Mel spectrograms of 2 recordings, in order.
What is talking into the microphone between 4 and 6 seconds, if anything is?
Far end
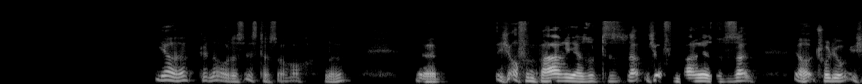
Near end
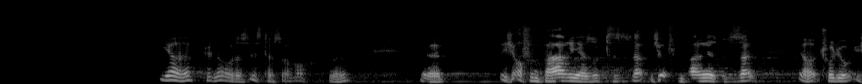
echo only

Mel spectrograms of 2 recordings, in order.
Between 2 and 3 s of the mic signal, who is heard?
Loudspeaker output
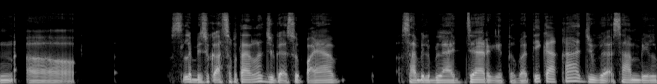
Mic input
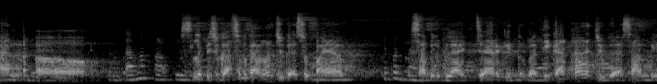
both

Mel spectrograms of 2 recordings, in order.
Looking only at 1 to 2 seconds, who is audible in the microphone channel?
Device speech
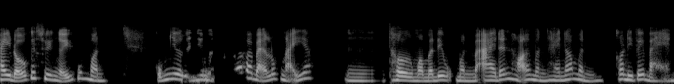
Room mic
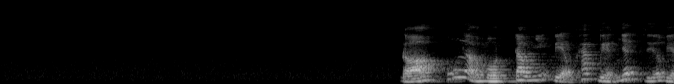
neither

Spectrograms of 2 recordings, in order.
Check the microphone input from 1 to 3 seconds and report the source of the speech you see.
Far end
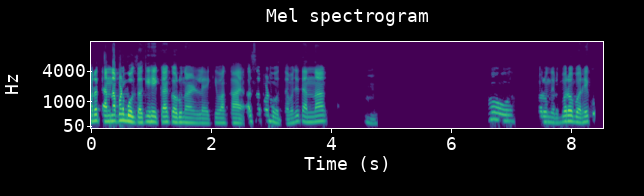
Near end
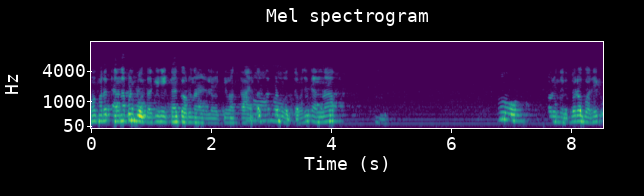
both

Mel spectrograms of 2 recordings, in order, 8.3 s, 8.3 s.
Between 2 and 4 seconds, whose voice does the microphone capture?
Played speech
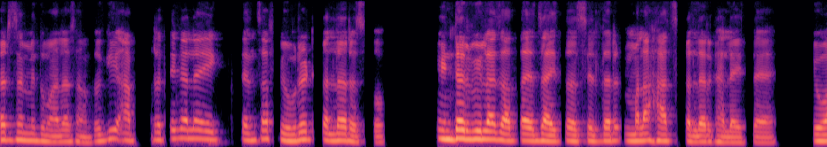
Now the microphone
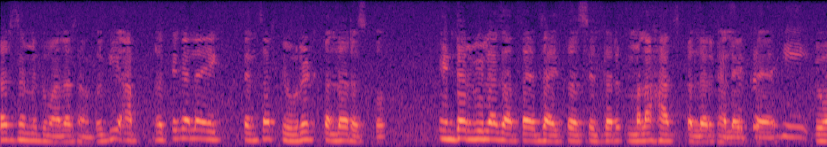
echo only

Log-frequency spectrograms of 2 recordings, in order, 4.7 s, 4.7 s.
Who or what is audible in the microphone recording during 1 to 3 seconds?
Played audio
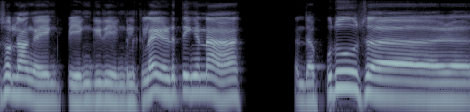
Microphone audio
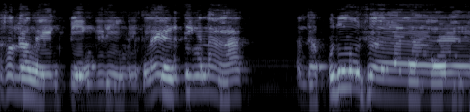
echo only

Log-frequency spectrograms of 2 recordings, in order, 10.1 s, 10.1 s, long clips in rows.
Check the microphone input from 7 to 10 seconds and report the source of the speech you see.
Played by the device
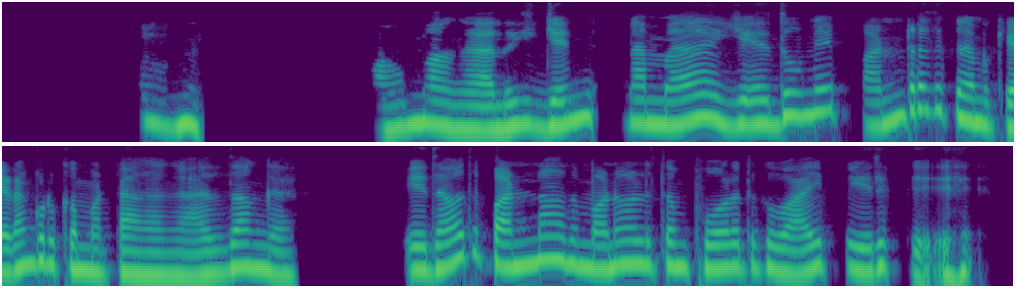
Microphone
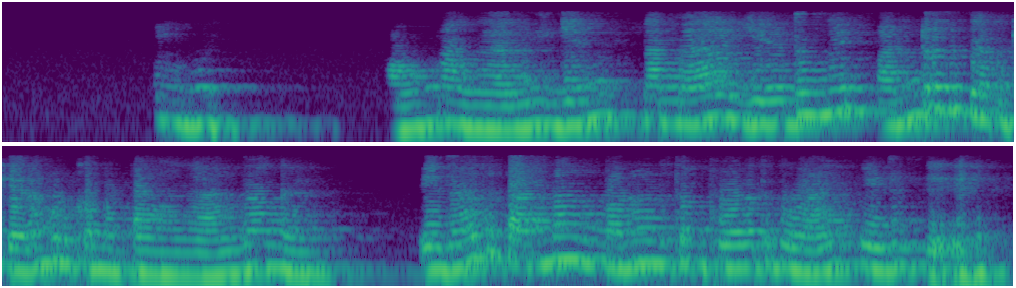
echo only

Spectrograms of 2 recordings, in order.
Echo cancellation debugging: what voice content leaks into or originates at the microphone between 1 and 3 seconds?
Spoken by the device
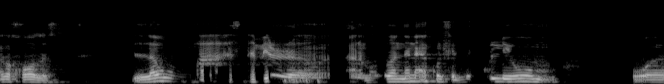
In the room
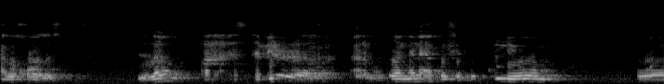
echo only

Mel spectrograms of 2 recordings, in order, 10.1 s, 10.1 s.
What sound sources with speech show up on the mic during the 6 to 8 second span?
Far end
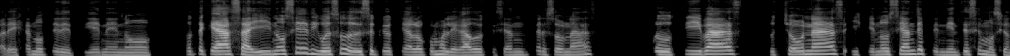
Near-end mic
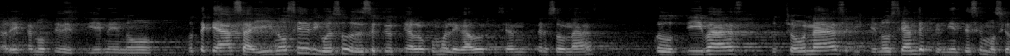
echo only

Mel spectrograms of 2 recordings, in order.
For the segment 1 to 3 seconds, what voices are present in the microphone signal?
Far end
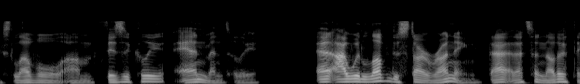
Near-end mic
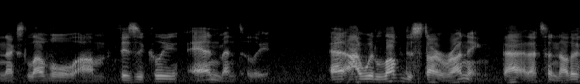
echo only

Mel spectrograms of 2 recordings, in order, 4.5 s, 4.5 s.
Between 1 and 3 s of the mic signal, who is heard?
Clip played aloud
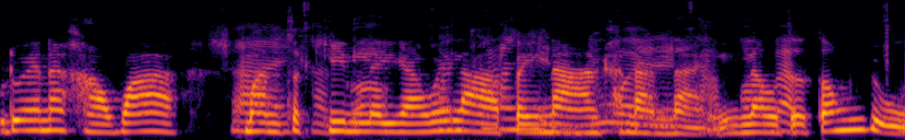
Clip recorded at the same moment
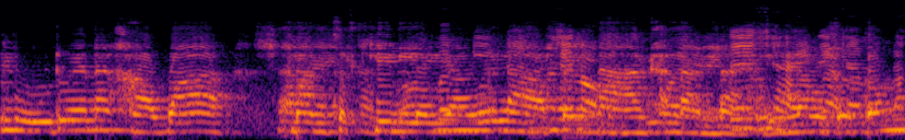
both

